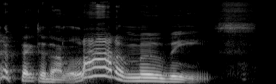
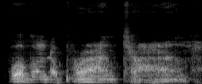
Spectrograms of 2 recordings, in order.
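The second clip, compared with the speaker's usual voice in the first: lower, softer echo of a villain's line; movie villain catchphrase; 4 semitones lower, 5 dB quieter than usual. Acted. Echoing the horror film's line, low villain voice. Second speaker echoes the film line.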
